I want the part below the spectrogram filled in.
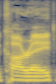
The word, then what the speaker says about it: Carrhae: It's C-A-R-R-H-A-E, so we're going with Carrhae.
